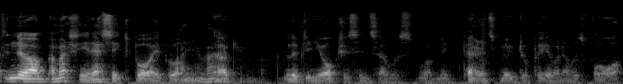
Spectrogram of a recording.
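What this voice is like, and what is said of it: Yorkshire accent. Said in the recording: “that's when you get your Yorkshire accent”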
